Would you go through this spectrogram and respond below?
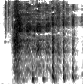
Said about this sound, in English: Went to clear my throat.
